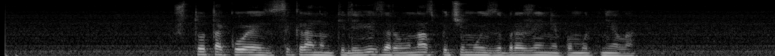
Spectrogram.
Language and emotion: Russian, neutral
